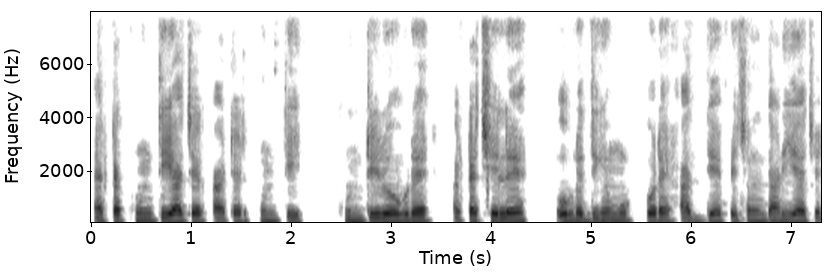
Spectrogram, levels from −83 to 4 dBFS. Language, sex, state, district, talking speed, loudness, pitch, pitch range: Bengali, male, West Bengal, North 24 Parganas, 140 wpm, -18 LUFS, 135 Hz, 130-140 Hz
